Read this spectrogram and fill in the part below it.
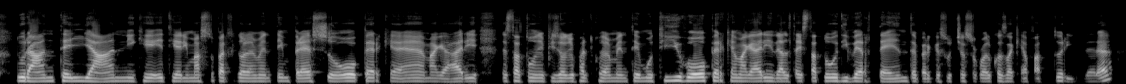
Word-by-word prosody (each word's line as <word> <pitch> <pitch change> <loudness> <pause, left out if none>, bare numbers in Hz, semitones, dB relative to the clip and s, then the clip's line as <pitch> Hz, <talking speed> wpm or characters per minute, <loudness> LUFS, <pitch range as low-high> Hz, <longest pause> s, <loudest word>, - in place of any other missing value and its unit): durante 160 0 +4
gli 160 0 0
anni, 155 +2 +2
che 155 0 0
ti 155 - -2
è - - +4
rimasto 150 +2 -2
particolarmente 150 -1 -1
impresso, 155 +2 +1
o 155 +2 +4
perché 150 -1 0
magari 145 0 0 0.3
è - - -4
stato 160 +1 -1
un 155 - 0
episodio 150 0 -1
particolarmente 150 -1 -3
emotivo, 165 +2 +1
o 165 +1 +7
perché 165 -2 -1
magari 150 0 +3
in - - -2
realtà 145 +1 0
è - - +4
stato 155 +1 0
divertente, 150 -1 -1
perché 140 0 -5
è - - -10
successo 145 +1 -6
qualcosa 145 0 -3
che - - -15
ha 140 - -5
fatto 170 - -6
ridere? 140 -1 -3
150 Hz, 180 wpm, -23 LUFS, 145-155 Hz, 0.3 s, o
